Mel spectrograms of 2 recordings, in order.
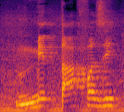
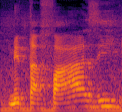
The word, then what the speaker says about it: metáfase: Só para esclarecer um negócio legal, todas essas palavras elas possuem um acento, tá? Prófase, metáfase, anáfase e telófase. Então, cuidado na hora de você pronunciar isso, porque a gente tem muito aluno que fala metafase, interfase, profase, tá bom? Tem um acento aí, beleza?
